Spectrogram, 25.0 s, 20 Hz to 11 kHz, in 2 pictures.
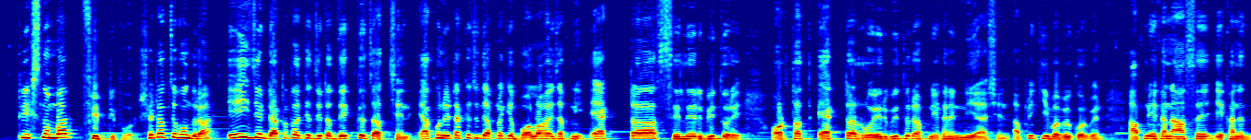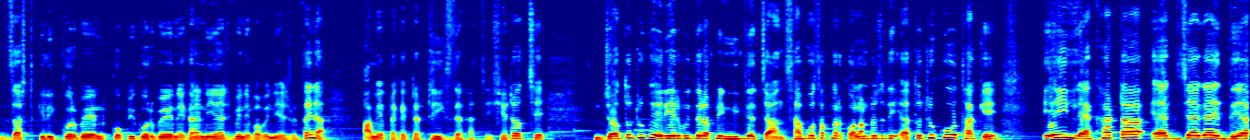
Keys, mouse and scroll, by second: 0.1 click, 2.4-4.3 drag, 5.2-7.3 drag, 8.4-10.0 drag, 11.0 click, 11.1 click, 12.0 click, 12.3 click, 12.6 click, 13.7 ctrl+c, 14.3 click, 14.8 click, 18.2-19.6 drag, 19.8 click, 20.6 click, 23.0 click, 23.9-24.3 drag, 24.8-25.0 drag.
